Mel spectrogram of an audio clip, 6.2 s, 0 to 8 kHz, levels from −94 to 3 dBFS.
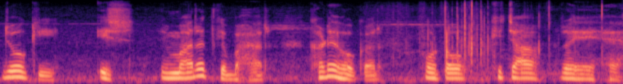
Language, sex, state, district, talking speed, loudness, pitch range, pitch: Hindi, male, Himachal Pradesh, Shimla, 105 wpm, -18 LUFS, 115-150 Hz, 140 Hz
